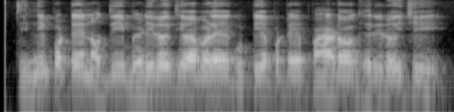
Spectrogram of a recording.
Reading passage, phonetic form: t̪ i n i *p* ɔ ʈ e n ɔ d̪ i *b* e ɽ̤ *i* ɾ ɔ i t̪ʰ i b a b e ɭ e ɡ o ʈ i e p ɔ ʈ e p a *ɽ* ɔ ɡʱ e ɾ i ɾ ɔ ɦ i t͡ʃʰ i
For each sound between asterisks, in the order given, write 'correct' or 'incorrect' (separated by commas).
correct, correct, correct, correct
